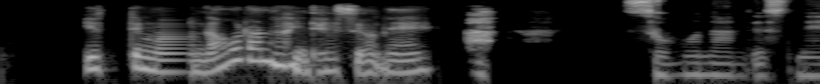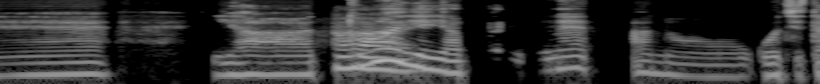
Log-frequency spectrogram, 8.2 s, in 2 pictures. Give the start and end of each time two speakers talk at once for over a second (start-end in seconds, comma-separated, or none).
none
